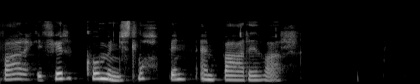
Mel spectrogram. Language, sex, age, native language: Icelandic, female, 30-39, Icelandic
